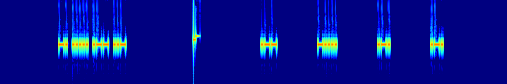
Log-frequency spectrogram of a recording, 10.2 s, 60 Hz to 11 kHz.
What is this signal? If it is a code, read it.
Morse code, heard as a keyed tone, about 36 wpm, spaced as for 15 wpm, 700 Hz. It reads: N5WU W6RR
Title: USA Call Signs - 4 Characters - 8x Character Spacing - 35wpm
